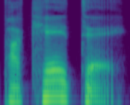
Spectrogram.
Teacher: For paquete, you want to put the emphasis right in the middle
